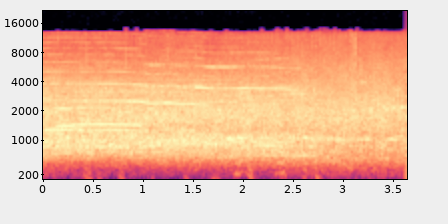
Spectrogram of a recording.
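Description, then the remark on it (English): A crowd lets out a loud rebel yell, a dense roar of high whoops and shouts mixed with clapping that holds steady for several seconds without a break. “That, I presume, was the rebel yell I've heard so much about.”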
